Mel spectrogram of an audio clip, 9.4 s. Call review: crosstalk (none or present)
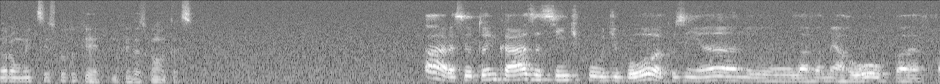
none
